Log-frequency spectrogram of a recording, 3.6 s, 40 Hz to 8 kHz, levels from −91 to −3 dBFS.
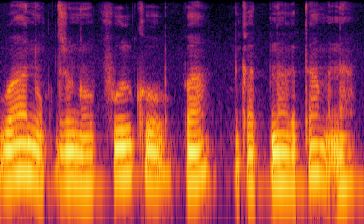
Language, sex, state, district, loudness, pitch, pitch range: Garo, male, Meghalaya, South Garo Hills, -16 LUFS, 115 Hz, 105-125 Hz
